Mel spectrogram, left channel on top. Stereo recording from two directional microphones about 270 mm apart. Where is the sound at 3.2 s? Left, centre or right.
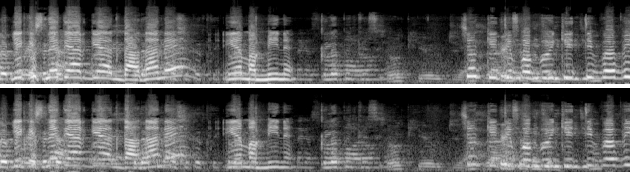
Right.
